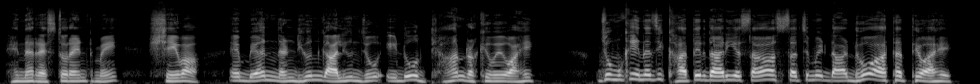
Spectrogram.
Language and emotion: Sindhi, happy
